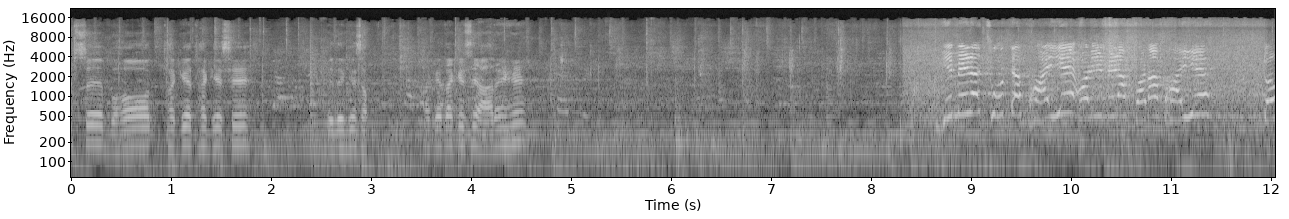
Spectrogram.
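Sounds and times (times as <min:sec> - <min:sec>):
children calling and shouting: 0:08.5 - 0:12.0.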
